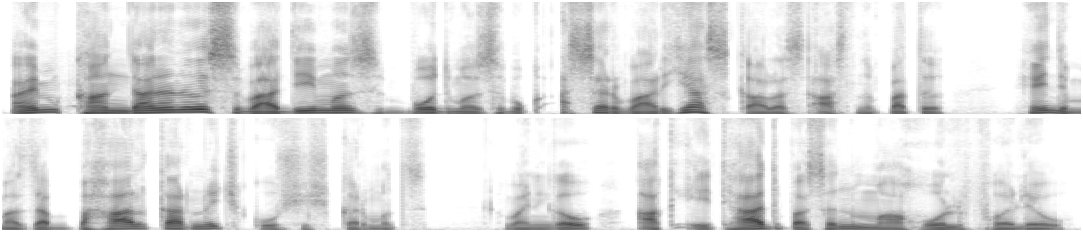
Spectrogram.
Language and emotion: Kashmiri, neutral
